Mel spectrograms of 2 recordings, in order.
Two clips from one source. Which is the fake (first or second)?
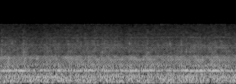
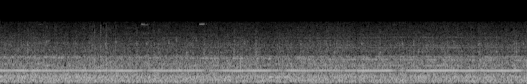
first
